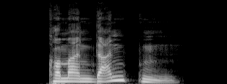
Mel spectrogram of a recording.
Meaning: 1. genitive singular of Kommandant 2. plural of Kommandant
- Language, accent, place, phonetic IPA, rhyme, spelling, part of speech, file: German, Germany, Berlin, [kɔmanˈdantn̩], -antn̩, Kommandanten, noun, De-Kommandanten.ogg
